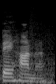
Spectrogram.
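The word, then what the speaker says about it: Beiyinhe: harbin in the middle in the village of bejana and that's spelled b-e-i-y-i-n-h-e but it's pronounced bahana um the entire 300 home village was leveled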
